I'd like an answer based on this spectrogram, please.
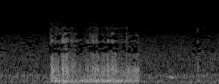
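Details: A sleeping pet Pomeranian snoring; one rough, rasping snore lasting about a second against a steady low hiss.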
